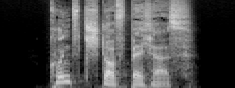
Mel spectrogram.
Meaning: genitive singular of Kunststoffbecher
- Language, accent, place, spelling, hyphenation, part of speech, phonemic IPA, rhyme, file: German, Germany, Berlin, Kunststoffbechers, Kunst‧stoff‧be‧chers, noun, /ˈkʊnstʃtɔfˌbɛçɐs/, -ɛçɐs, De-Kunststoffbechers.ogg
